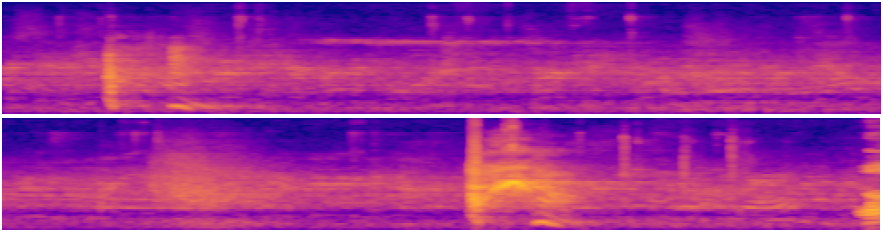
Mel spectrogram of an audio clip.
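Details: Man coughing, caught on a live poker-room stream's audio during a hand.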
